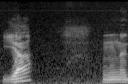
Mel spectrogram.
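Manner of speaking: normal talking voice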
